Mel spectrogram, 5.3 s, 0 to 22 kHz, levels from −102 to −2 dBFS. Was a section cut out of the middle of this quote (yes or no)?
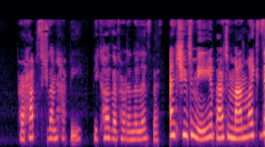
yes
